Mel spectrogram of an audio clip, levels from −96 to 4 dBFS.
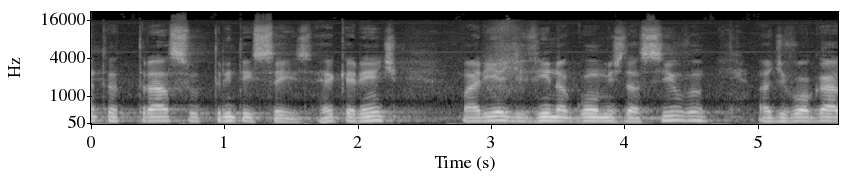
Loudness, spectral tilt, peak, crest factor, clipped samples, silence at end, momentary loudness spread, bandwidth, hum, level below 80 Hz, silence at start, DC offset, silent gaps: -21 LUFS; -5 dB/octave; -4 dBFS; 16 dB; under 0.1%; 0 s; 9 LU; 19 kHz; none; -60 dBFS; 0 s; under 0.1%; none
